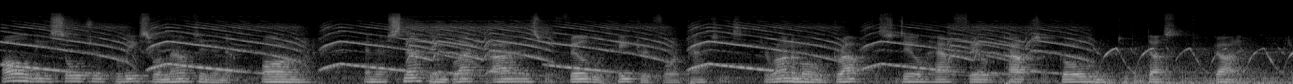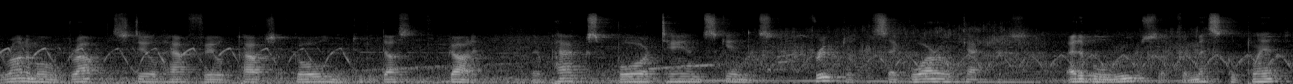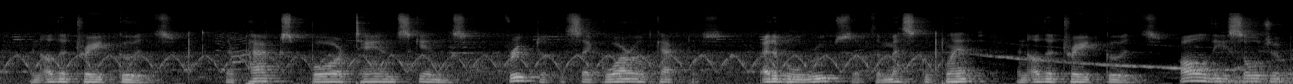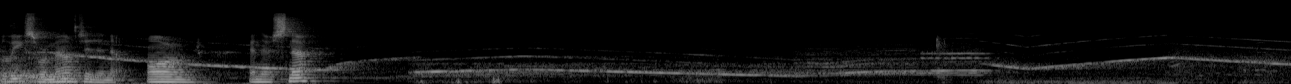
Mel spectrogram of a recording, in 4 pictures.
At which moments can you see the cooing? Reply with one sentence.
You can hear the cooing from 38.0 to 39.6 s.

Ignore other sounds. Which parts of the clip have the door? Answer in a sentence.
You can't hear the door here.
